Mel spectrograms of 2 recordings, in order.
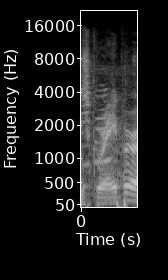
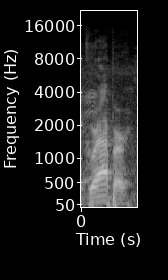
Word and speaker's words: Graber: with a long throw i think it's scraper i remember her sister insisting it's a long a in the name don't call me grabber he probably wouldn't like that either heck it's 2022.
